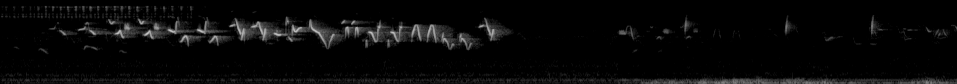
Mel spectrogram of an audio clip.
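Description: An indigo bunting sings a bright, high, hurried string of paired notes for about five seconds, followed by a few faint chips over a low rumble.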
